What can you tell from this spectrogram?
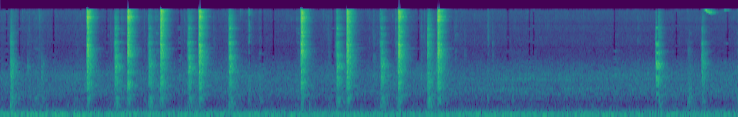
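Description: The piezo igniter of a Buddy portable propane heater clicking as its control knob is pressed and turned to light the pilot. There are about ten sharp single clicks in quick succession, then two more near the end.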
